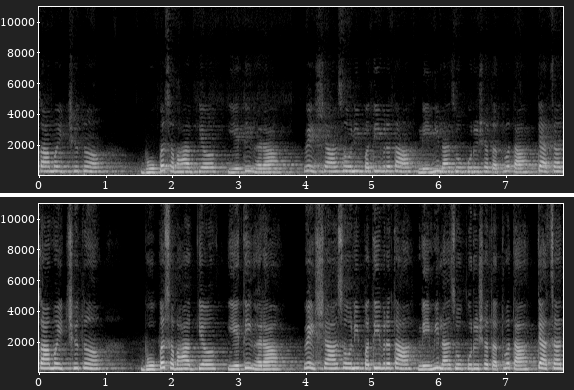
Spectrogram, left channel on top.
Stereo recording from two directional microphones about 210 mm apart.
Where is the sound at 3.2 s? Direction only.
50° right (ahead or behind).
